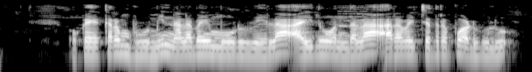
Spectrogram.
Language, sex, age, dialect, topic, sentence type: Telugu, female, 36-40, Telangana, agriculture, statement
